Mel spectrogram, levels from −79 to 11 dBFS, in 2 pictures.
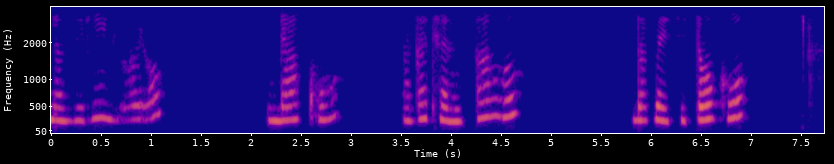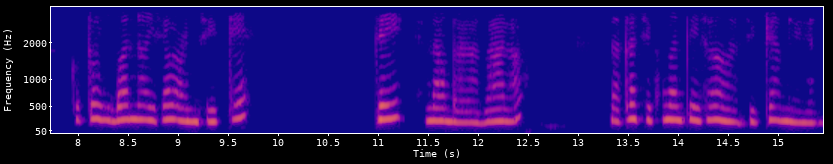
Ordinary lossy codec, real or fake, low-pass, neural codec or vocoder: MP3, 24 kbps; fake; 3.6 kHz; codec, 24 kHz, 0.9 kbps, WavTokenizer, medium music audio release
